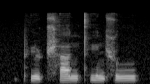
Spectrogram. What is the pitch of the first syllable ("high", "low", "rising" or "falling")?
rising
